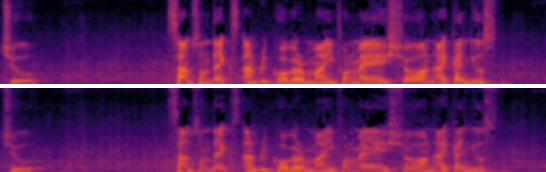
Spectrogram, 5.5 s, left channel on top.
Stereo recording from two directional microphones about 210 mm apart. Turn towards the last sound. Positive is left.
turn(degrees=50)  # may be behind; listen again after turning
